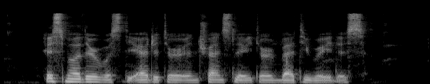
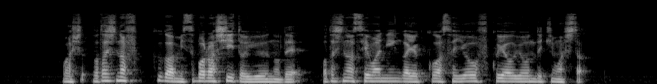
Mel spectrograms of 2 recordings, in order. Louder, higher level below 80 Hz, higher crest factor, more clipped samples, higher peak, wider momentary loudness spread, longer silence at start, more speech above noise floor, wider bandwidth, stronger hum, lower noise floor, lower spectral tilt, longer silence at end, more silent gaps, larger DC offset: about the same, -26 LUFS vs -24 LUFS; about the same, -56 dBFS vs -60 dBFS; about the same, 18 dB vs 18 dB; neither; second, -10 dBFS vs -6 dBFS; about the same, 6 LU vs 8 LU; second, 0.45 s vs 0.65 s; second, 38 dB vs 47 dB; about the same, 11.5 kHz vs 11.5 kHz; neither; second, -64 dBFS vs -70 dBFS; about the same, -4.5 dB/octave vs -5.5 dB/octave; about the same, 0.65 s vs 0.75 s; neither; neither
